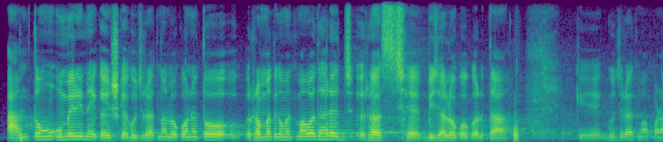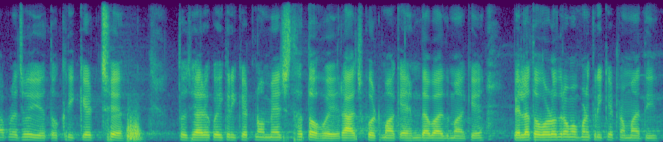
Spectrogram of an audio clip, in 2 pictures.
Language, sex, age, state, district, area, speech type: Gujarati, male, 18-30, Gujarat, Rajkot, rural, spontaneous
